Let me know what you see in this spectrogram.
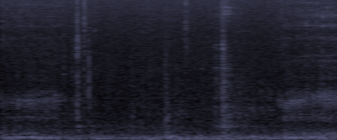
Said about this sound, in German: Das Fenster steht offen. Onkel Einar schnarcht.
